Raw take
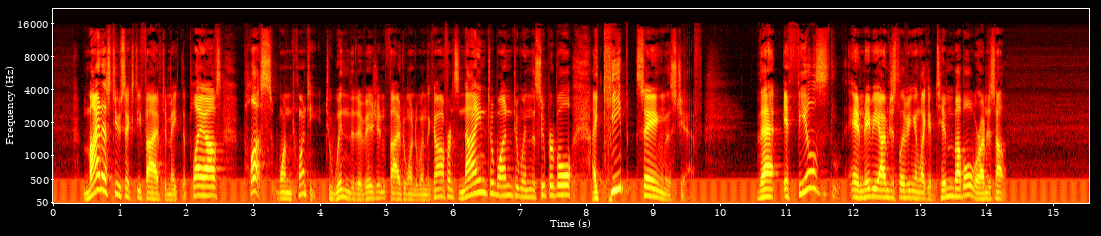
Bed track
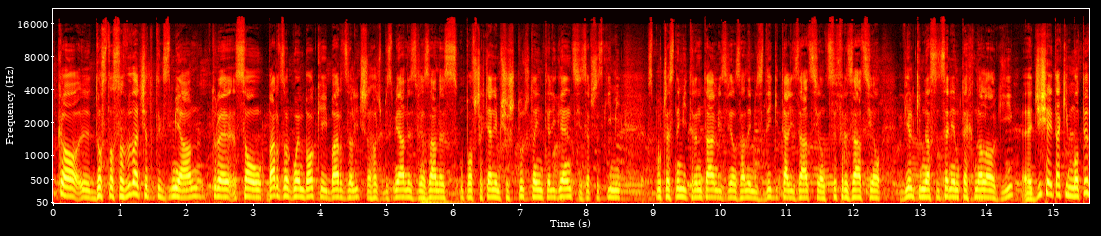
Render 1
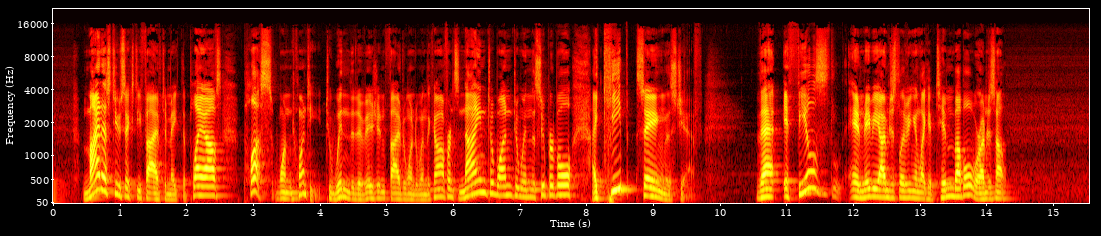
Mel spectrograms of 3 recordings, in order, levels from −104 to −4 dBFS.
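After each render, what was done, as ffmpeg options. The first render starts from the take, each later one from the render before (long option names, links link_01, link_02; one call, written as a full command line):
ffmpeg -i in.wav -af "bandreject=frequency=60:width_type=h:width=4,bandreject=frequency=120:width_type=h:width=4,bandreject=frequency=180:width_type=h:width=4,bandreject=frequency=240:width_type=h:width=4,bandreject=frequency=300:width_type=h:width=4,bandreject=frequency=360:width_type=h:width=4,bandreject=frequency=420:width_type=h:width=4,bandreject=frequency=480:width_type=h:width=4" out.wav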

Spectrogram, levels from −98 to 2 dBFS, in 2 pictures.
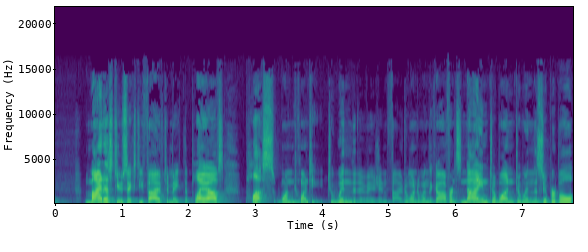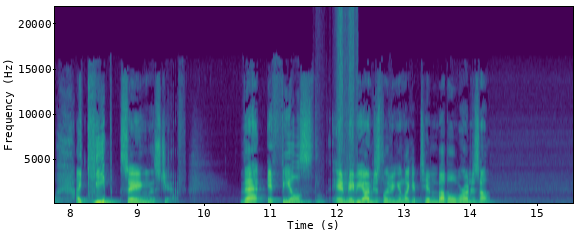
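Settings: ffmpeg -i in.wav -filter_complex "[0:a]asettb=1/sr,asplit=3[link_01][link_02][link_03];[link_01]atrim=end=4.494[link_04];[link_02]atrim=start=4.49:end=5.23,asetpts=PTS-STARTPTS,afade=type=in:duration=0.004:curve=qsin,afade=type=out:start_time=0.736:duration=0.004:curve=qsin,acompressor=threshold=-38dB:ratio=6:attack=3.2:release=140:knee=1:detection=peak[link_05];[link_03]atrim=start=5.226[link_06];[link_04][link_05]acrossfade=duration=0.004:curve1=hsin:curve2=qsin[link_07];[link_07][link_06]acrossfade=duration=0.004:curve1=qsin:curve2=hsin,asplit=3[link_08][link_09][link_10];[link_08]afade=type=out:start_time=11.62:duration=0.02[link_11];[link_09]acrusher=bits=4:mode=log:mix=0:aa=0.000001,afade=type=in:start_time=11.62:duration=0.02,afade=type=out:start_time=12.29:duration=0.02[link_12];[link_10]afade=type=in:start_time=12.29:duration=0.02[link_13];[link_11][link_12][link_13]amix=inputs=3:normalize=0,asettb=1/sr,asplit=3[link_14][link_15][link_16];[link_14]atrim=end=12.834[link_17];[link_15]atrim=start=12.83:end=13.56,asetpts=PTS-STARTPTS,afade=type=in:duration=0.004:curve=qsin,afade=type=out:start_time=0.726:duration=0.004:curve=qsin,bass=frequency=250:gain=0,treble=frequency=4000:gain=-4[link_18];[link_16]atrim=start=13.556[link_19];[link_17][link_18]acrossfade=duration=0.004:curve1=hsin:curve2=qsin[link_20];[link_20][link_19]acrossfade=duration=0.004:curve1=qsin:curve2=hsin" out.wav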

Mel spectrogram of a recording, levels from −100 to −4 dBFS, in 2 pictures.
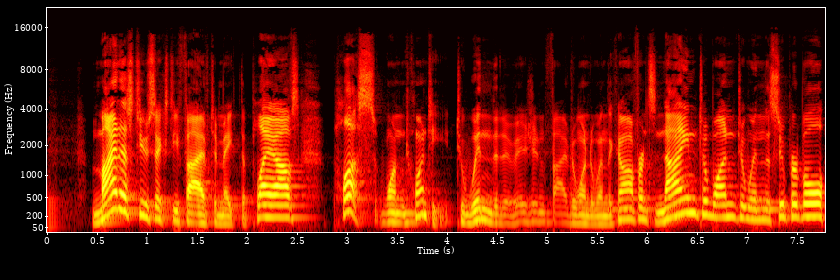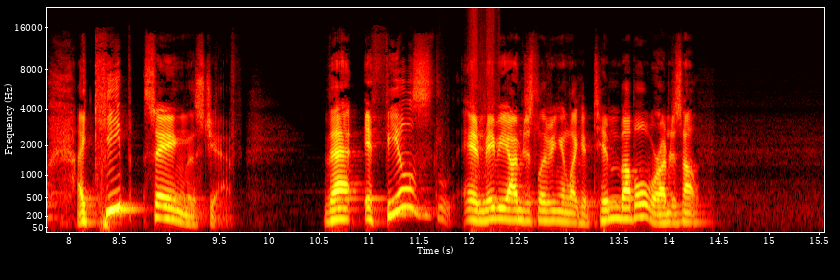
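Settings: ffmpeg -i in.wav -af "lowpass=frequency=3100:poles=1,agate=range=-7dB:threshold=-53dB:ratio=16:detection=peak" out.wav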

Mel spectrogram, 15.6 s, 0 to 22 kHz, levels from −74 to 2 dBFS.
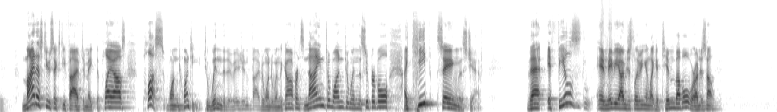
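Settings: ffmpeg -i in.wav -af "volume=4.5dB,alimiter=limit=-3dB:level=0:latency=1" out.wav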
